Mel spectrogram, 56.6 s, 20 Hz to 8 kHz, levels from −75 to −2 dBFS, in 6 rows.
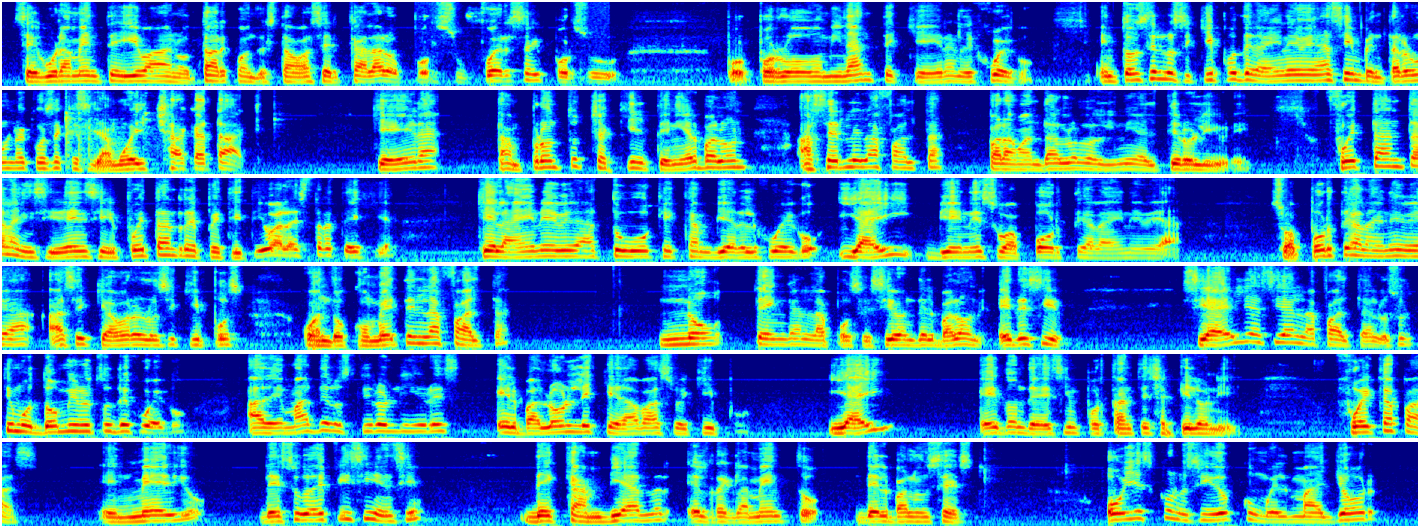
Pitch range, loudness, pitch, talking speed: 130-170 Hz, -16 LUFS, 145 Hz, 170 wpm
